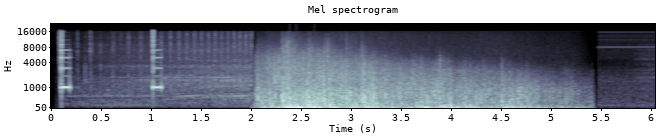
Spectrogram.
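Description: Intro sound effects: two short, high beeps about a second apart, then a sudden loud boom with a deep rumble that fades away over about three seconds.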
